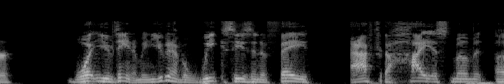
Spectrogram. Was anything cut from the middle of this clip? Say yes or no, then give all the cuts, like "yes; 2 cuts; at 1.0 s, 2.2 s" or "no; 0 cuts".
yes; 2 cuts; at 1.2 s, 3.8 s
